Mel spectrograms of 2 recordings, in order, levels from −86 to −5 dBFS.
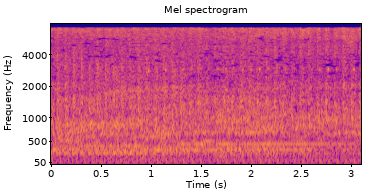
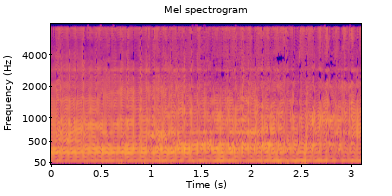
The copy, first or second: second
